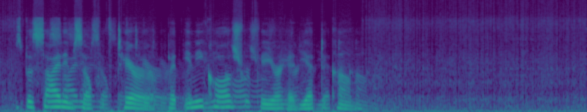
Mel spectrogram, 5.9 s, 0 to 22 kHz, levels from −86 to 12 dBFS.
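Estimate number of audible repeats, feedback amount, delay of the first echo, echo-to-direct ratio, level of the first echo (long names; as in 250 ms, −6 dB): 3, 32%, 171 ms, −10.5 dB, −11.0 dB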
